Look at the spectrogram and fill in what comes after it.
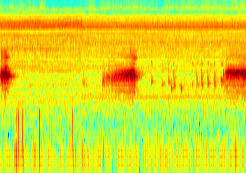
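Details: Frogs in rainy-season rice fields near a village, croaking in brief rasping bursts of under a second, separated by longer pauses, against a faint background hiss and scattered low clicks.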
